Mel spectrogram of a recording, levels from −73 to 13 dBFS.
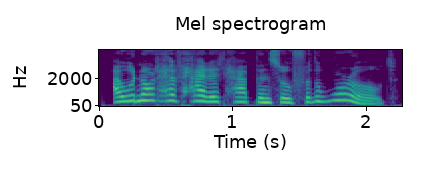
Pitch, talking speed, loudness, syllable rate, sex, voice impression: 285 Hz, 290 wpm, -15 LUFS, 5.8 syllables/s, female, very feminine, very young, very thin, tensed, slightly powerful, very bright, hard, very clear, halting, very cute, intellectual, refreshing, very sincere, slightly calm, very friendly, reassuring, very unique, slightly elegant, wild, slightly sweet, lively, slightly strict, intense, slightly sharp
